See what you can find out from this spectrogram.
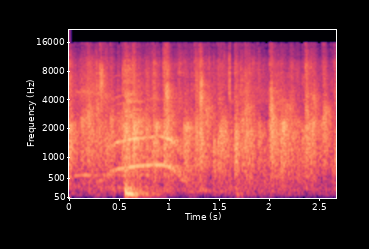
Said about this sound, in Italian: Quanti anni hai tu? 12, fate un applauso al futuro.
